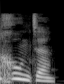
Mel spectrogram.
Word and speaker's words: groente: one of the most fascinating questions about Dutch pronunciation to me is the many variants of the R phoneme. Here it's after the laryngeal ch, that real deep guttural one. De lange groente.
